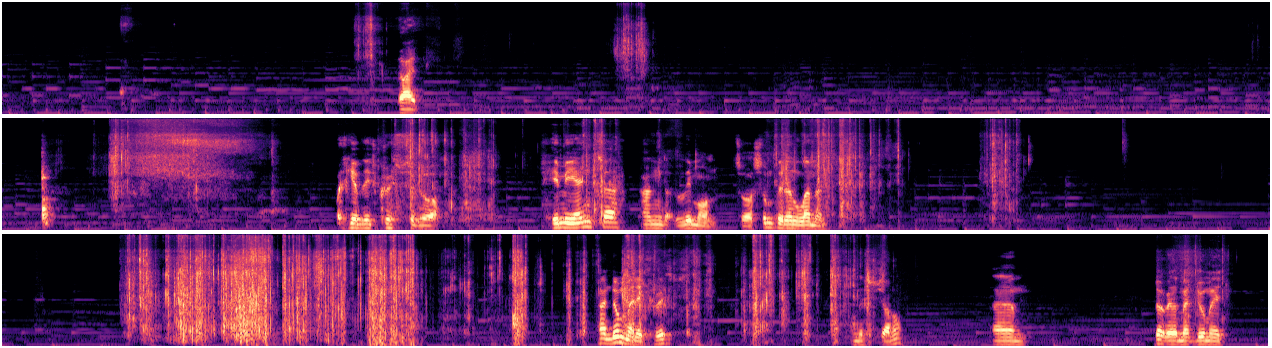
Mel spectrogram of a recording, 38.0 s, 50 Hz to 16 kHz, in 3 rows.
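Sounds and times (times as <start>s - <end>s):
background music: 0.0s - 38.0s
plastic crisp packet crinkling: 3.6s - 3.9s, 6.1s - 6.5s, 13.6s - 14.8s, 16.4s - 19.6s, 20.2s - 21.8s, 22.5s - 23.0s, 26.6s - 34.3s, 37.0s - 37.6s
hissing rush of noise: 14.0s - 15.3s.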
